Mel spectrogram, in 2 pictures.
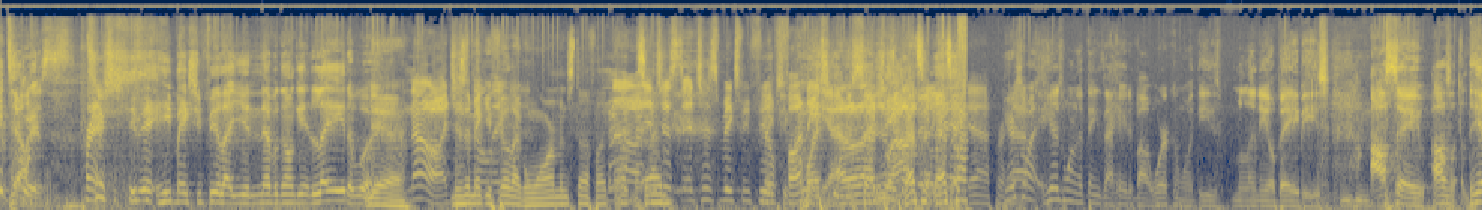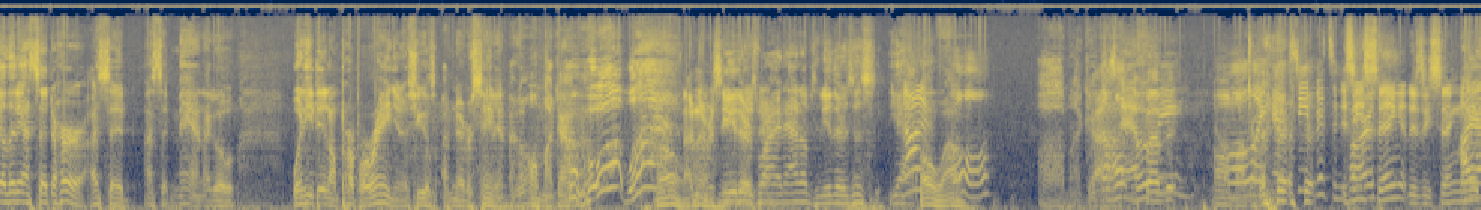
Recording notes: Live from Gennaro's. The most epic of night time radio cross overs happened.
